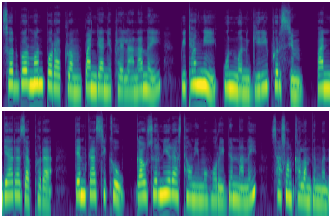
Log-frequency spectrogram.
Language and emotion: Bodo, neutral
